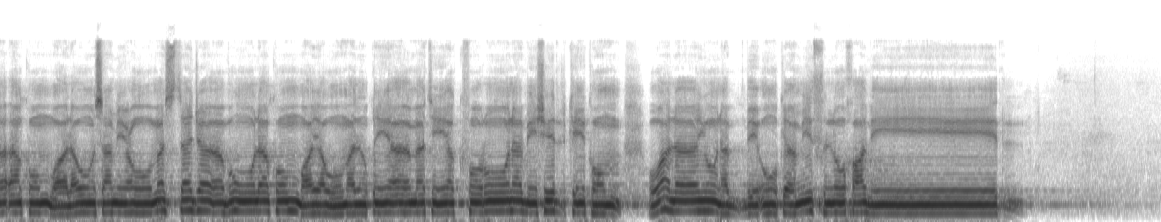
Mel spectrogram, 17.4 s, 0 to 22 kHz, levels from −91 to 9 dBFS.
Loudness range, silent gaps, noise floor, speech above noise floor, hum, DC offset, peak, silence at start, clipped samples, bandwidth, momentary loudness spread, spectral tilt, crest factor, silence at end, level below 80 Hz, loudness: 2 LU; none; -54 dBFS; 40 dB; none; under 0.1%; -8 dBFS; 0 s; under 0.1%; 10.5 kHz; 4 LU; -8 dB/octave; 8 dB; 1.95 s; -50 dBFS; -15 LUFS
